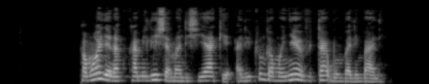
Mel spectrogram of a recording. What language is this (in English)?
Swahili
